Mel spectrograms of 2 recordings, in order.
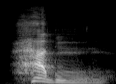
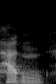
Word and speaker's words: hadn't: start our practice now remember the pronunciation is hadn't the T silent hadn't just like wasn't wearing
